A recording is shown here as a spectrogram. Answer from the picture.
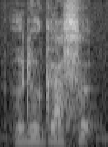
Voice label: "urugasu", minamiyamagata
